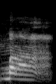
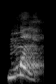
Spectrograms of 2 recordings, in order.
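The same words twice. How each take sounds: First: It is said with the Mandarin third tone. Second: It is said with the Mandarin fourth tone. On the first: "yang ketiga itu disebutnya pisan sheng" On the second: "Nada keempat kita lafalkan ini"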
